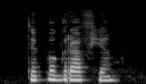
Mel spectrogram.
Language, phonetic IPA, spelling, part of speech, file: Polish, [ˌtɨpɔˈɡrafʲja], typografia, noun, LL-Q809 (pol)-typografia.wav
